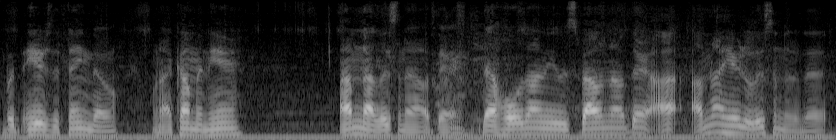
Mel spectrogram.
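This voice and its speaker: A man chatting casually while playing an online game, rambling in a calm, lecturing way, repeating words and swearing freely. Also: mid-range voice, moderate pace, highs cut off. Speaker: gamer chatting in party.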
